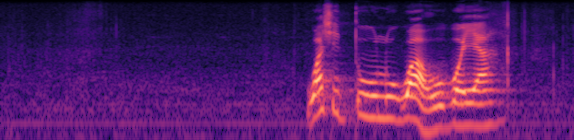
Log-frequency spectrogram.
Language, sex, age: Tsonga, male, 25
